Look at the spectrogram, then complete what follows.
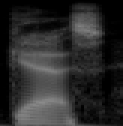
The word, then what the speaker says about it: gas: in a chaotic form the Flemish pronunciation for chaos sounds like gas and thus the word was born earth this is accomplished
